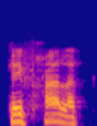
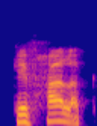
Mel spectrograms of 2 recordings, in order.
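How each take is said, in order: First: Shortened colloquial forms with dropped vowel and -ak ending. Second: The same.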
